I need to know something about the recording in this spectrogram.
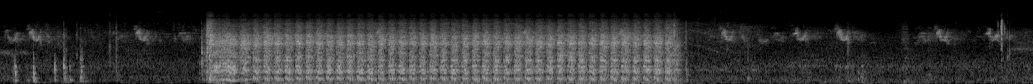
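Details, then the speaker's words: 2013 Toyota Hilux (auto) converted to a 3UZ V8: steady even cranking about five seconds, then silence, never catches; long cranking throws a crankshaft position code, but owner thinks it's a fuel problem. "it's a no-go I have checked the codes in these here and if you crank them long enough we're not starting they will throw a crankshaft position code"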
